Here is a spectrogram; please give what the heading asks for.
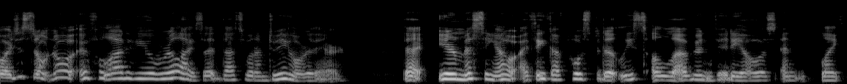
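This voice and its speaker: A woman with a gravelly, husky, croaky voice, strained after illness, chatting casually on a live stream and often clearing her throat. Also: medium pitch, darkish tone. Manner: rambling, self-interrupting, frequent throat clearing. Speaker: musician and channel host.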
